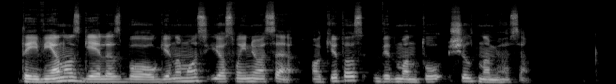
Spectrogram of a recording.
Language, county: Lithuanian, Kaunas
